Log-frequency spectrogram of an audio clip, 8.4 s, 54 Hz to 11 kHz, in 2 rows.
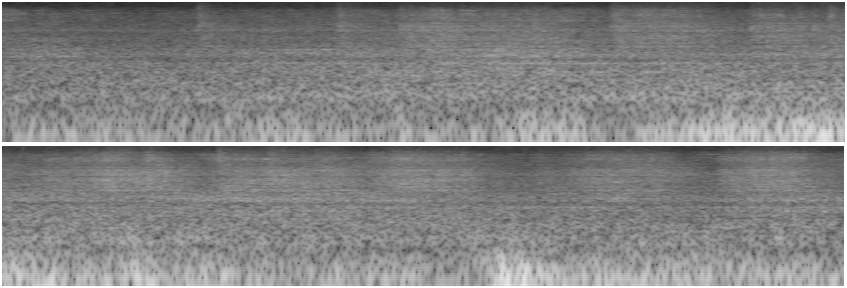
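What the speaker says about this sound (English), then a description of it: "next inbound, Qantas 626 coming in from Melbourne here on runway left" Qantas 626 airliner arriving from Melbourne, landing on the left runway at Brisbane Airport: a steady, broad engine roar that swells in the middle and carries a low rumble, with no voices.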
